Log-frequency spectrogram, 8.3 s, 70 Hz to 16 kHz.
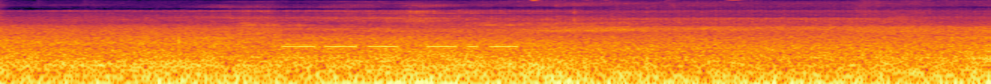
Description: Morse code, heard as a keyed tone, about 13 wpm, 790 Hz, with street noise. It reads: OK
